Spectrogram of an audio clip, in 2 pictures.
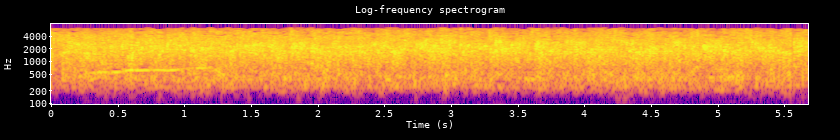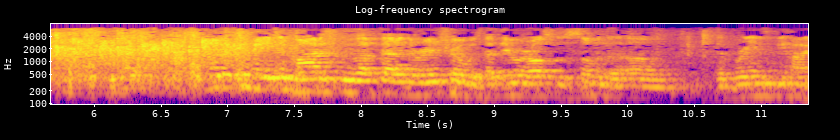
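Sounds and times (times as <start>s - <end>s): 
audience round of applause: 0.0s - 7.8s
speech: 8.0s - 11.3s.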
